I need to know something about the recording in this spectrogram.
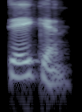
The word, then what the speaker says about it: Dakin: F50 woman today we are here with daon now I pronounced your last name right D absolutely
